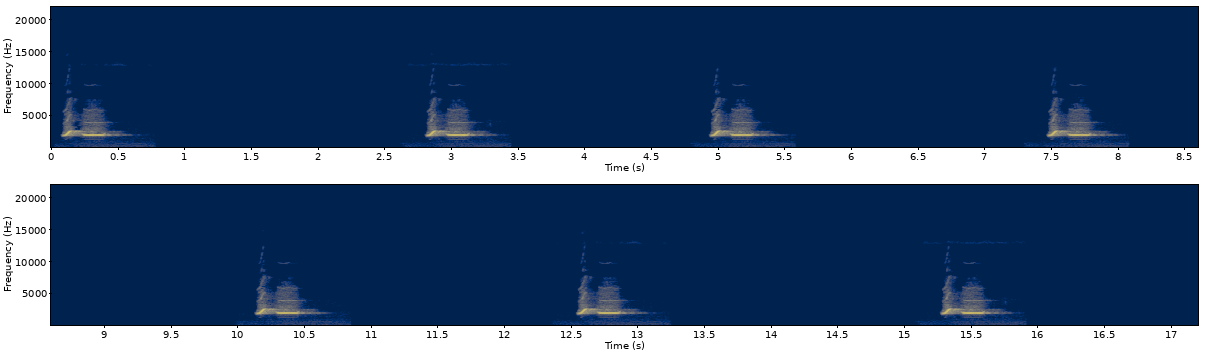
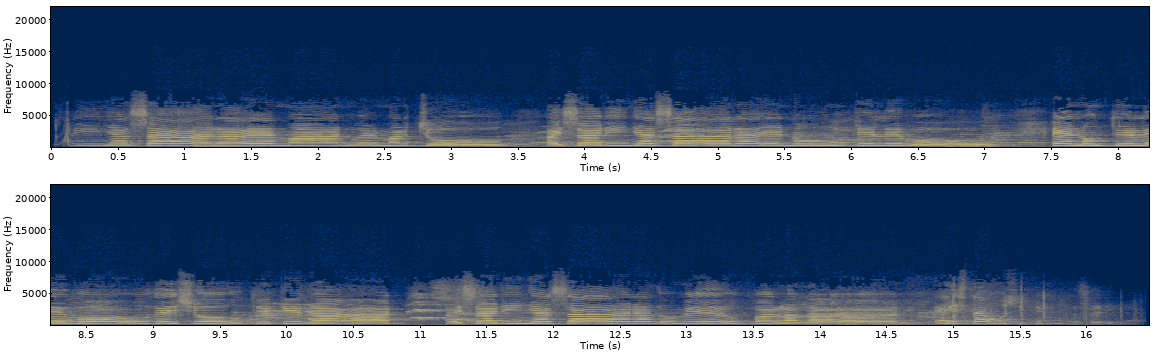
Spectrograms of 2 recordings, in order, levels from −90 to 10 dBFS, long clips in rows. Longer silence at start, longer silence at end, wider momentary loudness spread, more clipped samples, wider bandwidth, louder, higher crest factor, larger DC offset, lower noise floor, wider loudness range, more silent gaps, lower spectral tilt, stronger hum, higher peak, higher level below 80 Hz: about the same, 0.1 s vs 0.1 s; first, 1.55 s vs 0.25 s; about the same, 8 LU vs 7 LU; neither; about the same, 8 kHz vs 8 kHz; about the same, -17 LUFS vs -17 LUFS; first, 22 dB vs 16 dB; neither; first, under -90 dBFS vs -40 dBFS; about the same, 3 LU vs 2 LU; first, 0.80-2.61 s, 3.47-4.78 s, 5.59-7.28 s, 8.09-9.98 s, 10.86-12.35 s, 13.26-15.08 s vs none; second, 3 dB/octave vs -4 dB/octave; neither; about the same, -4 dBFS vs -2 dBFS; second, under -90 dBFS vs -54 dBFS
